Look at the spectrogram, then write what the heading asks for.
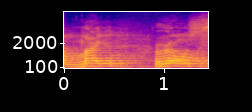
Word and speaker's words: Marion Roos: Ang pangalan niya ay Marion Rose. Yun kasi yung spelling niya R O S. Pero kapagka binabanggit pala siya, Marion Rose pa din.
